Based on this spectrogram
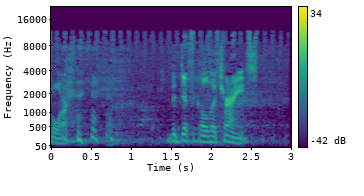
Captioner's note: chuckles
